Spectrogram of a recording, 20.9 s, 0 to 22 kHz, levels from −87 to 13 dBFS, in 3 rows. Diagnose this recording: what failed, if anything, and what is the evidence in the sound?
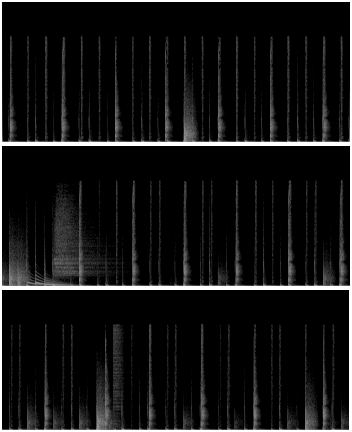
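Nothing in the signal chain of this music recording shows a failure: the level, timing and frequency content stay continuous and consistent throughout, with no audible break, distortion or loss attributable to any stage.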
